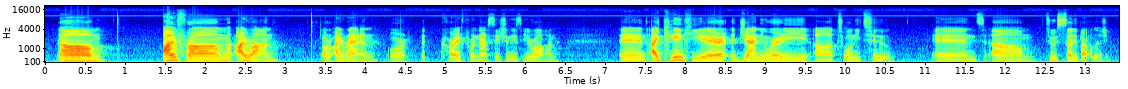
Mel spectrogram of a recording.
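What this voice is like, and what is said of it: Non-native English accent. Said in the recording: “you might have noticed in my accent, I'm not from here”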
